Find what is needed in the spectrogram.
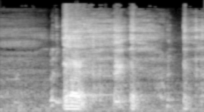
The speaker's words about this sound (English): There's the coughing, which is, of course, Jake Mom's favorite part of this show.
